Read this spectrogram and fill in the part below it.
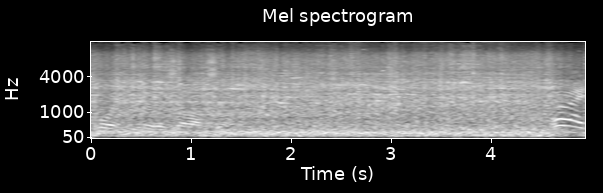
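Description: A freight train collecting empty cars rumbles past close by, loud and continuous, with dense rolling noise and brief wheel squeals at the start and end.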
